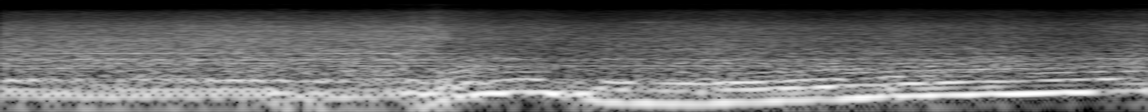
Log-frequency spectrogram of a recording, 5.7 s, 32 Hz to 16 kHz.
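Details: Subaru Forester STI with stock longblock, Precision 6870 rotated turbo and new OTL coil packs, warm-oil dyno pull (earlier 554 at seven pounds): engine note stumbles and breaks up while AFR goes lean; ignition breakup.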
